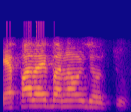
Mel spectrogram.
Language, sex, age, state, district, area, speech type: Gujarati, male, 60+, Gujarat, Kheda, rural, conversation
